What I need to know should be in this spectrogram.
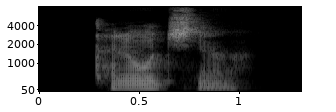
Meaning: to scratch
- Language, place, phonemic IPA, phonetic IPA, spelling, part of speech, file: Hindi, Delhi, /kʰə.ɾõːt͡ʃ.nɑː/, [kʰɐ.ɾõːt͡ʃ.näː], खरोंचना, verb, LL-Q1568 (hin)-खरोंचना.wav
